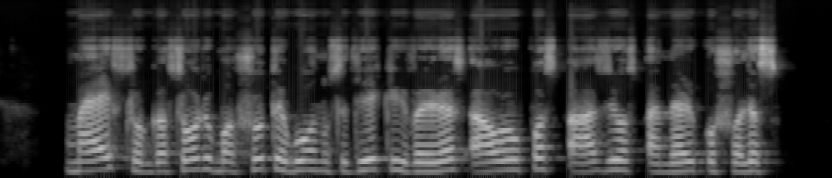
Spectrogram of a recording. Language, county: Lithuanian, Marijampolė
